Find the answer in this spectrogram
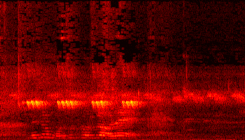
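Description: Faint high-pitched insect chirping: four short chirps in quick, even succession in the first second and a half.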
